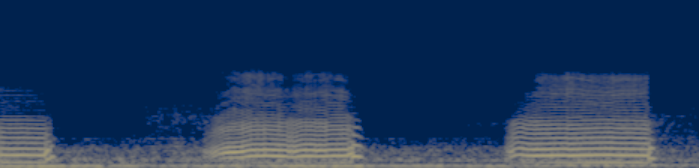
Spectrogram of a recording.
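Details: Sleeping tuxedo (black-and-white bicolor) cat snoring loudly: long droning harmonic breaths, each about one and a half seconds, repeating roughly every three seconds, with a faint steady low hum underneath.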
